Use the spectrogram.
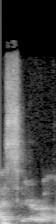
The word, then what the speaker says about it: Acera: Am I pronouncing that correctly, Tom? Yes, correct. Acera, okay.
